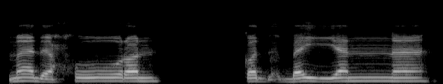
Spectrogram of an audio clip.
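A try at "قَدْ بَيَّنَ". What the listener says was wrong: Kodenya pantulkan. Kurang mantul tadi.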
